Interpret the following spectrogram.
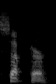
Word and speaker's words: scepter: a scepter of justice so scepter is SC all right one of those is silent because s and C both can make the S sound you love Justice and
